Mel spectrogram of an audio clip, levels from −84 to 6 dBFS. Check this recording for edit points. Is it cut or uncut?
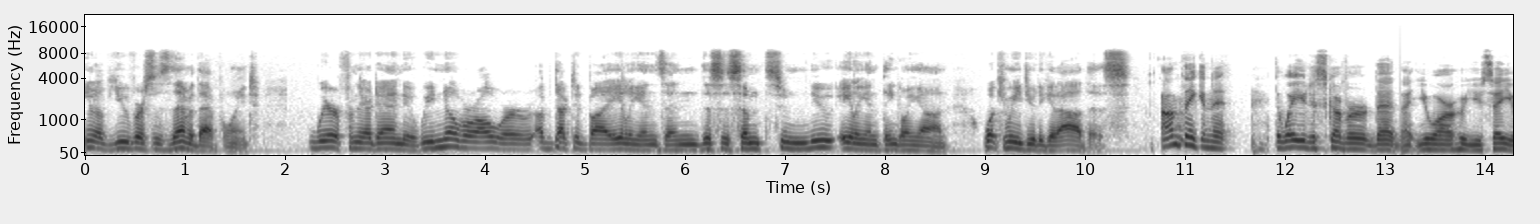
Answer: uncut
